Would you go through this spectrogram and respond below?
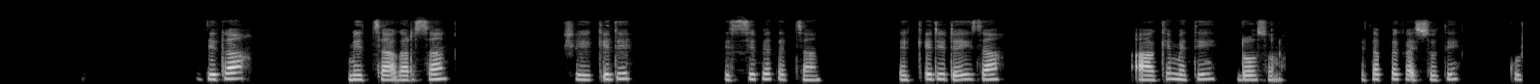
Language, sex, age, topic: Gamo, female, 18-24, government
